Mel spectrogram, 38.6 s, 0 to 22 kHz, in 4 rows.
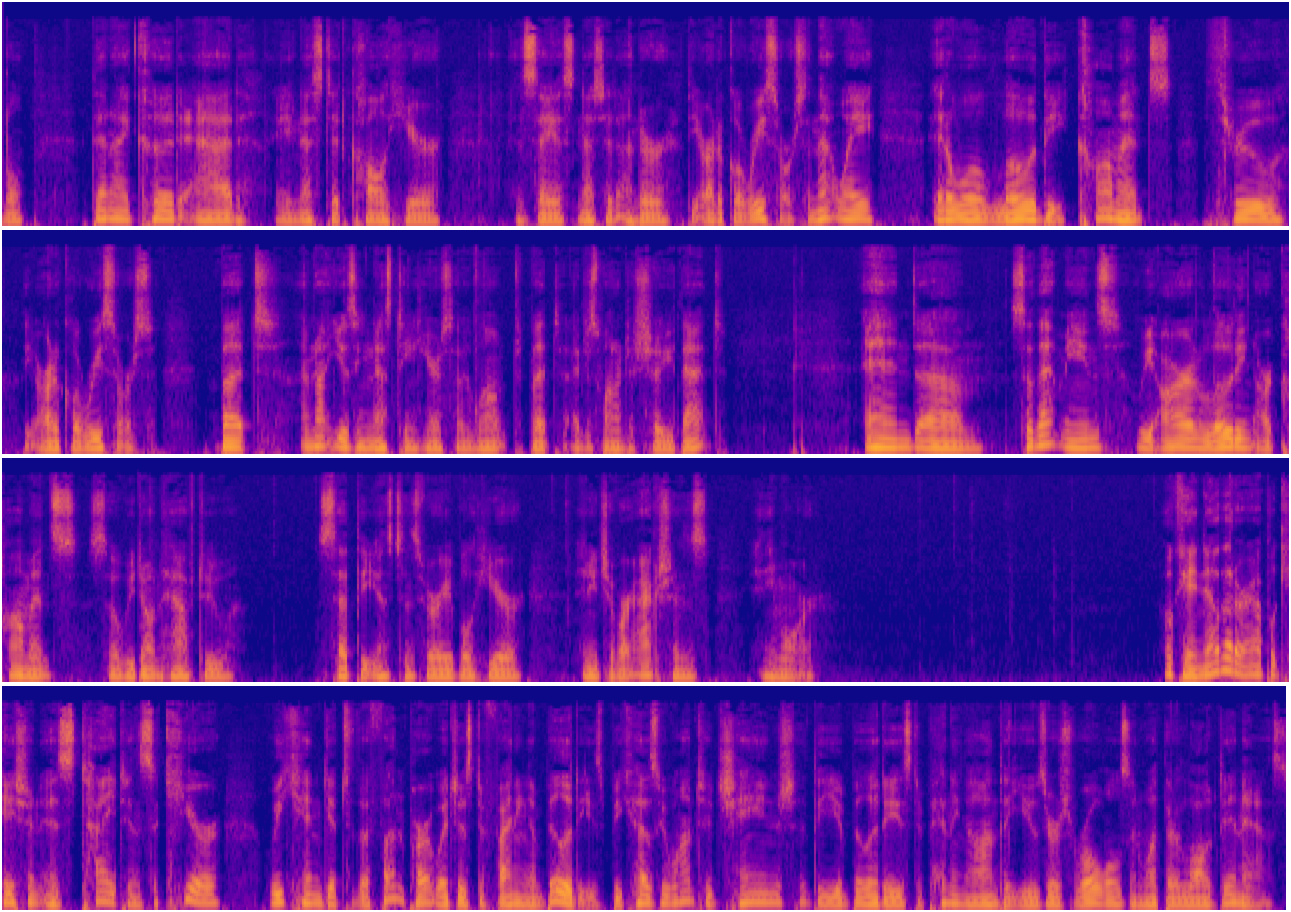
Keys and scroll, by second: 12.0 shift+Left.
